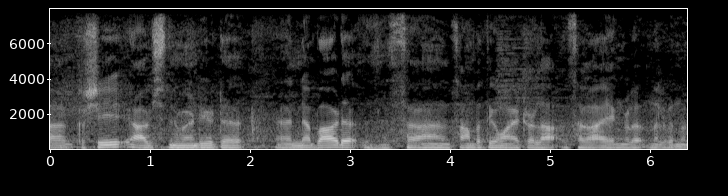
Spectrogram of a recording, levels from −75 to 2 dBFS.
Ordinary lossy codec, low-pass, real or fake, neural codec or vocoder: none; none; real; none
